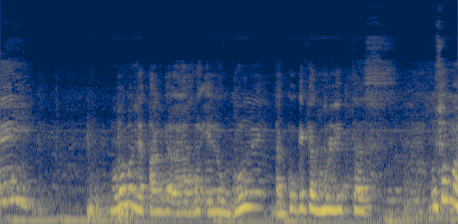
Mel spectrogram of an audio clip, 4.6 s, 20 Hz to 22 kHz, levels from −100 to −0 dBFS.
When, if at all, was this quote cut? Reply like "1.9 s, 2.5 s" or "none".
none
